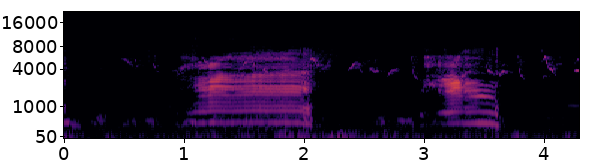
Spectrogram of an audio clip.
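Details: Big cat meowing in village life: two drawn-out, even-pitched harmonic meows, the first about a second long and the second shorter and rising in strength, with faint high chirps in the background.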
